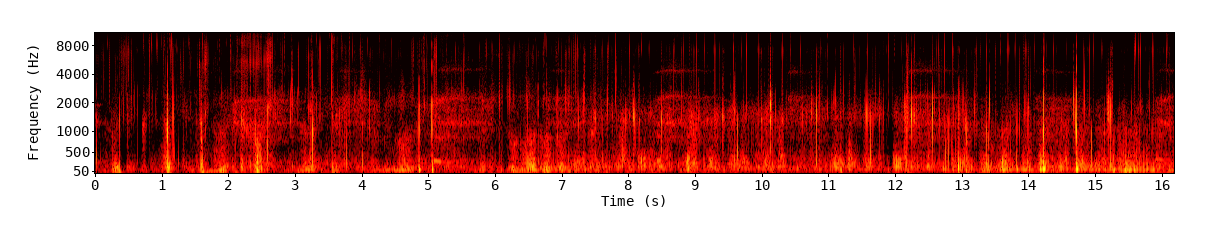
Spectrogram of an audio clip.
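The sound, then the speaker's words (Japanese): Steady fizzing and crackling of foam being used to clean the ears, dense tiny pops and bubbly hiss running continuously with occasional louder snaps, right at the ear. “どうかしら、これシュワシュワパチパチして気持ちいいでしょ。”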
